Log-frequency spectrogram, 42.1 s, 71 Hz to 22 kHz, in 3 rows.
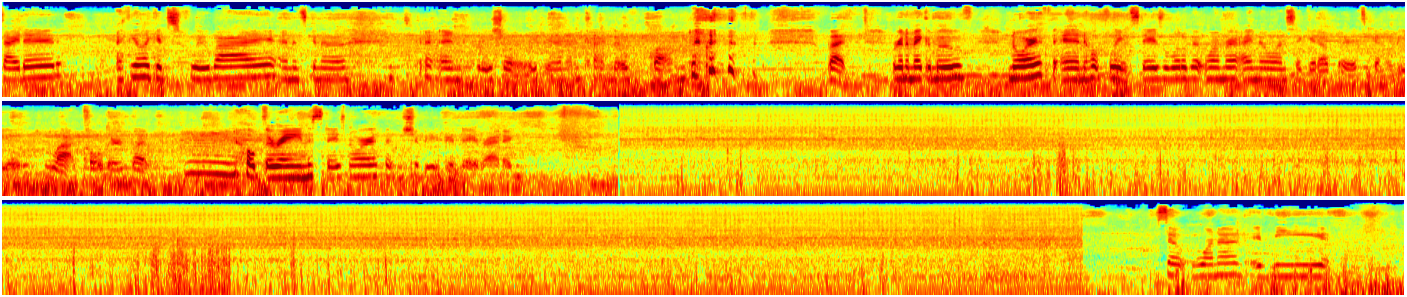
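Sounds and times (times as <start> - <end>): motorcycle engine cruising: 0.0 - 39.0
tyres on gravel road: 20.1 - 39.1
wind noise: 23.6 - 32.1.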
